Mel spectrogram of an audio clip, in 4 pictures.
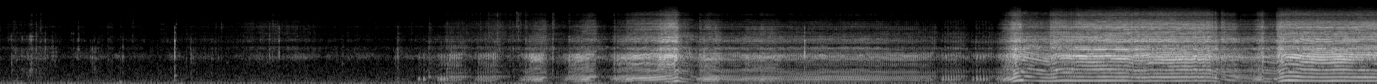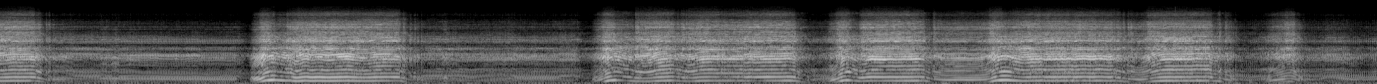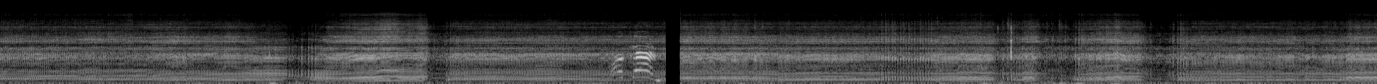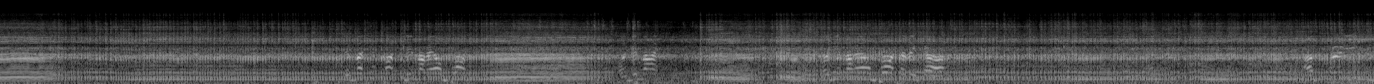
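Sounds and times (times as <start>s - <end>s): motorcycle engine revving: 2.6s - 55.0s.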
